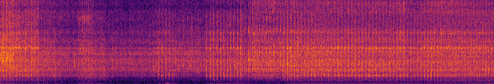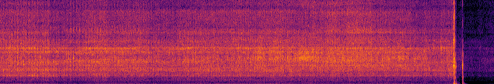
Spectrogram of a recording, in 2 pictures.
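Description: Go-kart engine running at speed. It eases off briefly a few seconds in and then picks up again. Near the end there is one sharp bang, and then the sound cuts out abruptly.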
